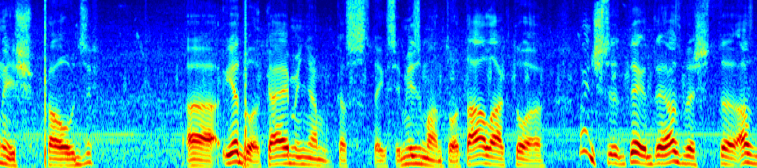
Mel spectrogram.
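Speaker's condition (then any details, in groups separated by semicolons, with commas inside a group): No condition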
